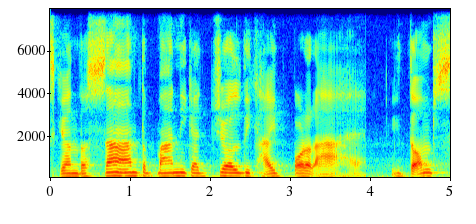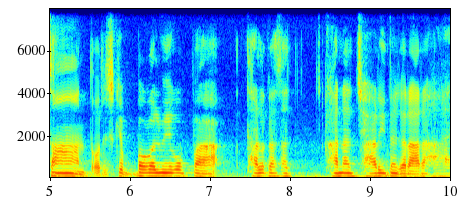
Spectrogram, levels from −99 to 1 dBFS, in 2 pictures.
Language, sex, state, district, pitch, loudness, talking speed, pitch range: Hindi, male, Bihar, Saran, 145 Hz, -19 LUFS, 170 wpm, 135-150 Hz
